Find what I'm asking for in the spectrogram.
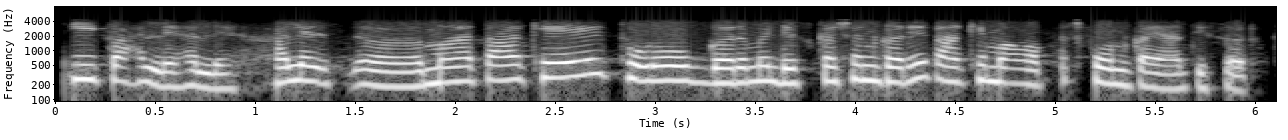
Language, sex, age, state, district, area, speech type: Sindhi, female, 30-45, Maharashtra, Thane, urban, conversation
